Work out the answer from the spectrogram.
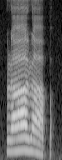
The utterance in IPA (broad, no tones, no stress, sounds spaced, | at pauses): ɭ aː ɭ a p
